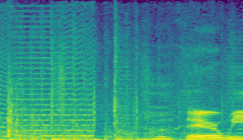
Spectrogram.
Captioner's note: gasp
